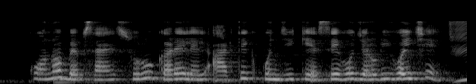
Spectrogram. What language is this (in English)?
Magahi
